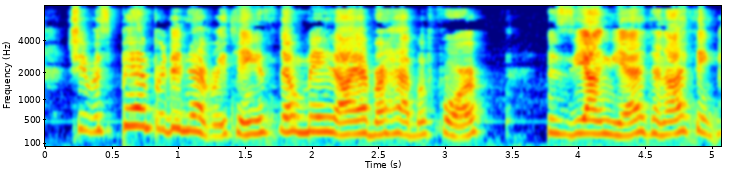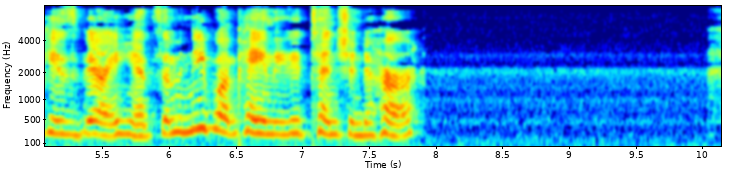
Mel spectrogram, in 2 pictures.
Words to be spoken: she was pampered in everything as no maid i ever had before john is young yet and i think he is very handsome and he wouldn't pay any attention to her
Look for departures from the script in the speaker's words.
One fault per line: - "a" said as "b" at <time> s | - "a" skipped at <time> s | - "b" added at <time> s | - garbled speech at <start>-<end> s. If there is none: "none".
- "john" skipped at 3.3 s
